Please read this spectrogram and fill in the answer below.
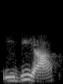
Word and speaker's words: IBiOp: And I wanted to collect data to add midwives to the app that I recently developed, which is called EBOP. It's spelled IBIOP.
